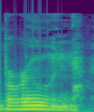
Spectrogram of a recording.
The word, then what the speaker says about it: Bruun: Brune from Norway, and it's spelled B-R-U-U-N, and I believe it's pronounced Brune.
